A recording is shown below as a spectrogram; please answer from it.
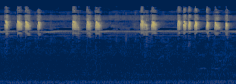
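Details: Red-headed bunting singing, with groups of three or four bright high chips separated by short silences, ending in a quick series of notes, above a steady faint tone.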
